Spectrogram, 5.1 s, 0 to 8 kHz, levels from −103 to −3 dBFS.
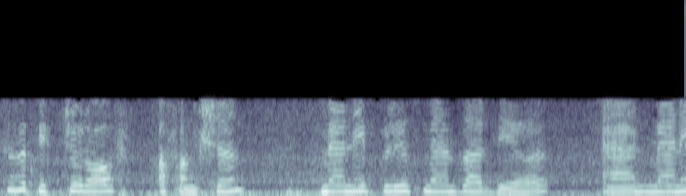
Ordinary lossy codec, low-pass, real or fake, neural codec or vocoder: AAC, 16 kbps; 7.2 kHz; real; none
